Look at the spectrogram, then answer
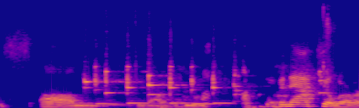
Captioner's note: phone ringing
